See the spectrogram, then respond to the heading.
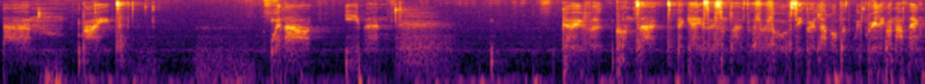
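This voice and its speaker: Slow, whispering woman in ASMR roleplay. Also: poor audio. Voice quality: breathy, unvoiced whisper. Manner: hesitant, halting, dictating slowly as she writes notes; gentle, polite, apologetic. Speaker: ASMR performer playing an interviewer.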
